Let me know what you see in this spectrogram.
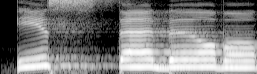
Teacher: Huruf ba sukun hukumnya qalqalah sugro karena ada huruf qalqalah di tengah-tengah bacaan ya dan bnya ini sukunnya sukun asli maka kita pantulkan bnya dengan pantulan yang kecil istabadroq huruf ro dibaca secara tafkhim karena berharakat fathah maka dibacanya tebalqu ketika berhenti di sini hukumnya adalah qalqalah kubra karena ada huruf qalqalah yaitu qof yang sukunnya karena berhenti ya tadinya tanwin kasrah maka dibaca dengan pantulan-pantulan yang besar.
